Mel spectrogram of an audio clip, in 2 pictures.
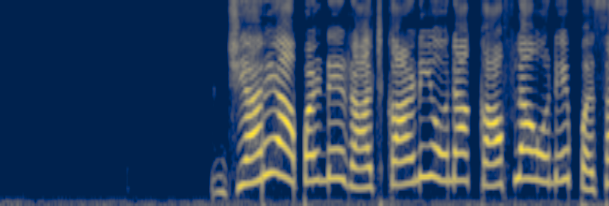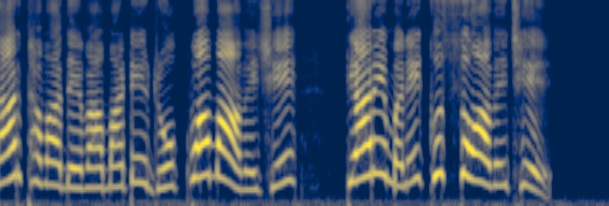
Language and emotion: Gujarati, angry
